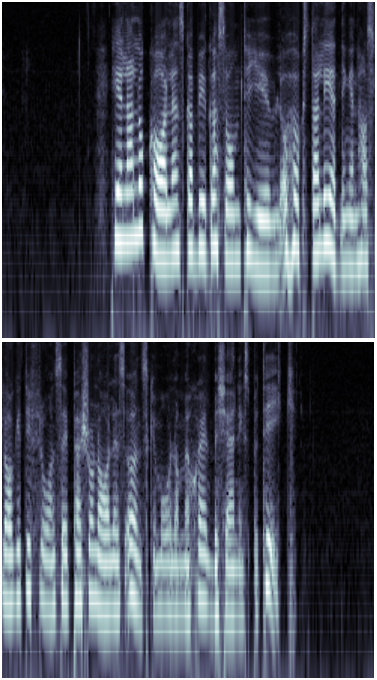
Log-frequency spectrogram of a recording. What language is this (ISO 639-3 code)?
swe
